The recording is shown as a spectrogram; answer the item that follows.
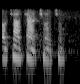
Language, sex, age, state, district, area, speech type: Sindhi, female, 45-60, Uttar Pradesh, Lucknow, rural, conversation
